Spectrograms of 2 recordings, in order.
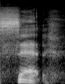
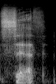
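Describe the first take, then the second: First: The name ends with a plain t sound. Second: The name ends with a th sound. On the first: The speaker calls it right. "I'm pretty sure is Set and not Seth" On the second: The speaker calls it wrong. "I say you know Seth out of just like not thinking about it"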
